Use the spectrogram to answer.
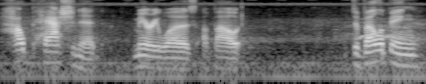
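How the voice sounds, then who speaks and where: A man hosts a motovlog in a casual, chatty style. His voice sits at a medium pitch. The recording is outdoors, with faint insect noise behind him. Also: slow, pushed and bright. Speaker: motovlog host. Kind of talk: casual chat.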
